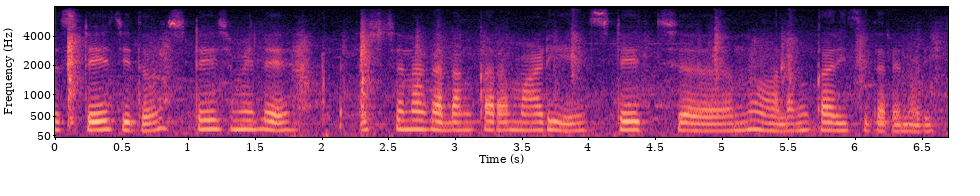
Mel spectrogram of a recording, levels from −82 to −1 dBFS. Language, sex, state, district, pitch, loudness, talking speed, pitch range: Kannada, female, Karnataka, Shimoga, 185 Hz, -18 LUFS, 105 wpm, 170-190 Hz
